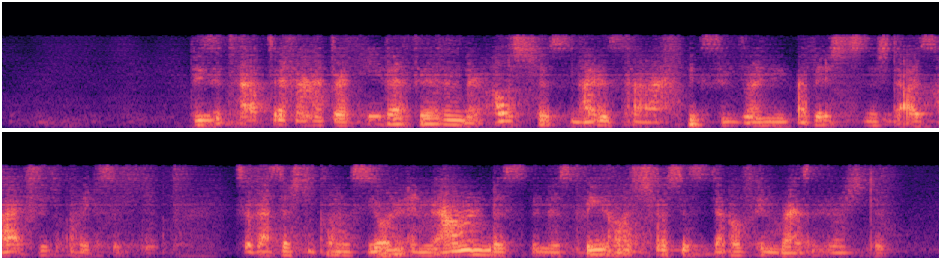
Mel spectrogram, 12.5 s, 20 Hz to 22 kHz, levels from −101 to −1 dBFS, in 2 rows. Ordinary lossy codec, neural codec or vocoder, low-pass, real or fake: none; codec, 44.1 kHz, 0.9 kbps, DAC; 7.2 kHz; fake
